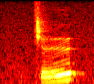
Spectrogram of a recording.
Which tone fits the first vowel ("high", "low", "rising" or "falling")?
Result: rising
